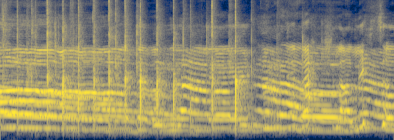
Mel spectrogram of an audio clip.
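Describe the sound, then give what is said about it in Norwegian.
Scattered handclaps from an audience at a radio theatre performance. The claps are sharp and uneven, sounding beneath a prominent speaking voice. “det der kommer applausen!”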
